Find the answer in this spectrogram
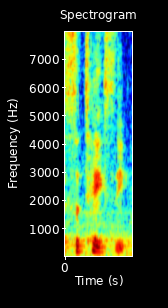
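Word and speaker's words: psittaci: disease is called chlamydia so tasty the P is silent and the P in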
